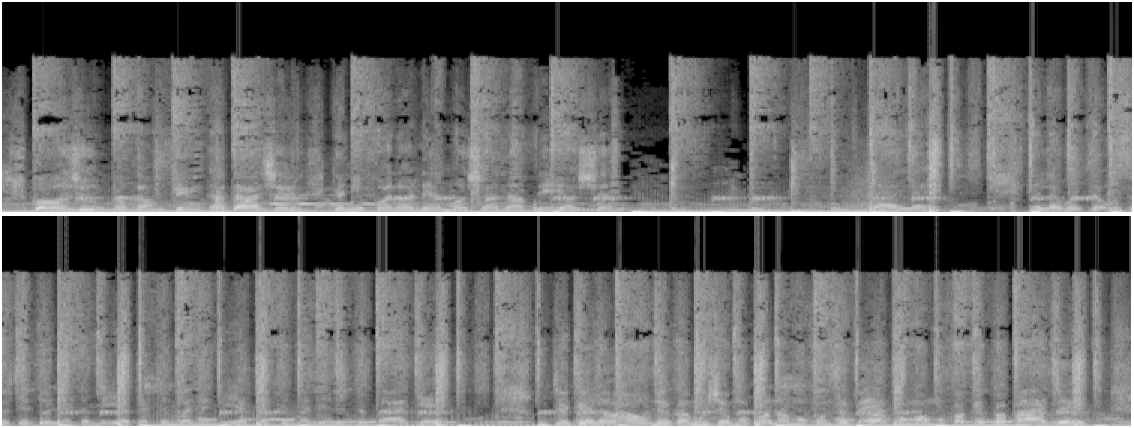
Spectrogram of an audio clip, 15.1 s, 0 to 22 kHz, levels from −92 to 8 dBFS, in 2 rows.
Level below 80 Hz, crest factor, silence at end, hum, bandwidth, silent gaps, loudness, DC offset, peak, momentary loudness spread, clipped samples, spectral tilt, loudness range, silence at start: -14 dBFS; 12 dB; 0 s; none; 17 kHz; none; -13 LUFS; under 0.1%; 0 dBFS; 4 LU; under 0.1%; -3.5 dB/octave; 3 LU; 0 s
